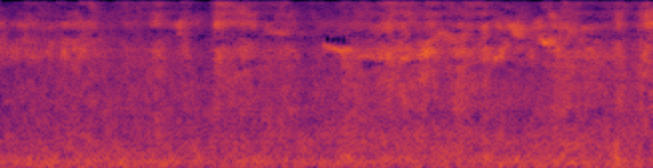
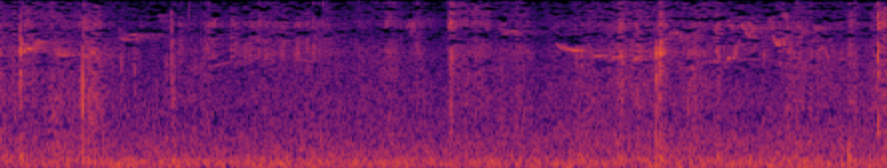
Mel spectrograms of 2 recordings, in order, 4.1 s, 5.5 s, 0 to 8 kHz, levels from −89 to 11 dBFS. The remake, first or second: first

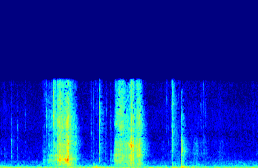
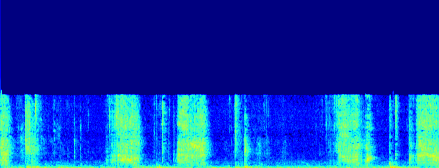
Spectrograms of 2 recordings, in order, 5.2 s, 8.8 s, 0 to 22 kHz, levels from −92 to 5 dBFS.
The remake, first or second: second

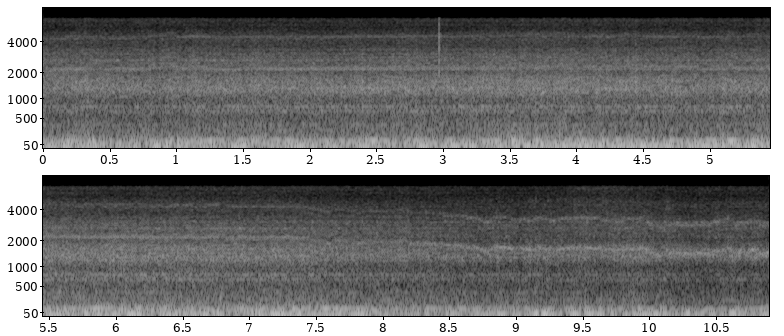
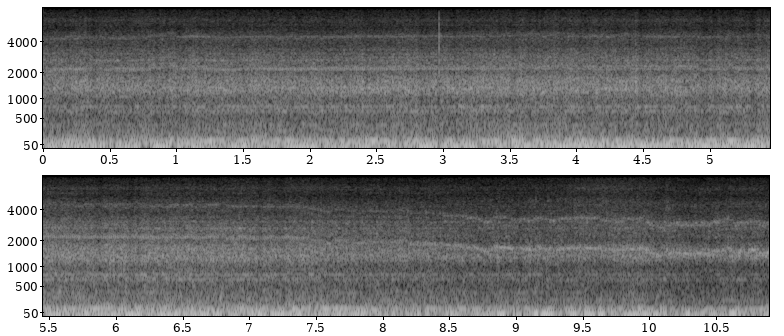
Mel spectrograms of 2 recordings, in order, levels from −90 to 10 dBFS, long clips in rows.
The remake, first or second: first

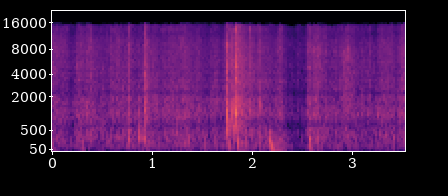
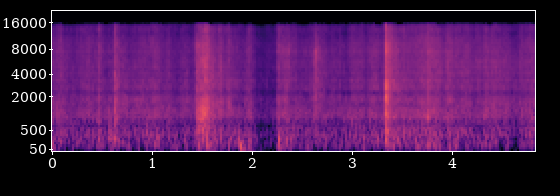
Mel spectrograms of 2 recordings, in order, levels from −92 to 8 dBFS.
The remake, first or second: second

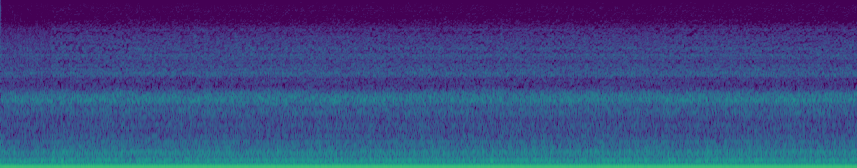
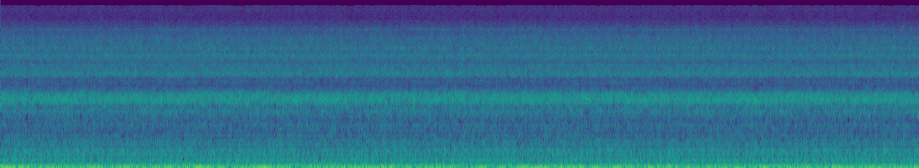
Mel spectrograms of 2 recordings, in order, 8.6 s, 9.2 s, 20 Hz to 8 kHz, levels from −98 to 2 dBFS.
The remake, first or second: second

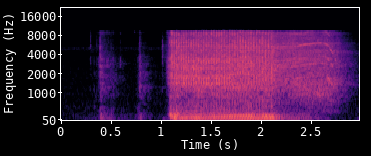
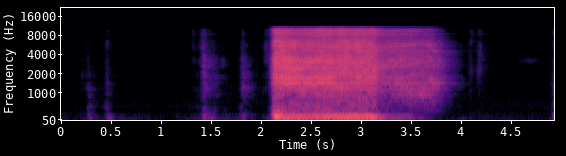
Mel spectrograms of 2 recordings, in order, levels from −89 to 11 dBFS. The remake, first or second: second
